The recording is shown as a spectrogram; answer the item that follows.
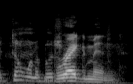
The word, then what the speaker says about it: Bregman: Bregman. Not to be confused with Bergman or Burgerman, as Jack of all nerds would say.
